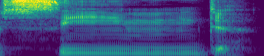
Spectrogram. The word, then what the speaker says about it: seemed: Pero la forma regular sería agregar ed, pero no pronunciamos el e usualmente. Eso sería seemed. Como no hay e.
